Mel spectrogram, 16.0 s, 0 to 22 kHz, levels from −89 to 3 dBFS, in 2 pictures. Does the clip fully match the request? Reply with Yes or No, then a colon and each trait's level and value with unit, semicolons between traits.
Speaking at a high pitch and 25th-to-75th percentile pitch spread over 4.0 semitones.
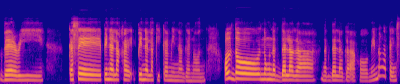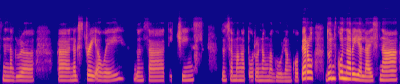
No: high, 205 Hz; average, 3.4 semitones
